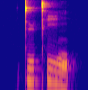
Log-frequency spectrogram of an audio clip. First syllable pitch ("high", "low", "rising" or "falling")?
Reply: high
